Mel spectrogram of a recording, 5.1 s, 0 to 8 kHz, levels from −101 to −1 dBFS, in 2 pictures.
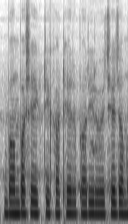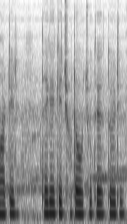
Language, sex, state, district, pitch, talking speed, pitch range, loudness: Bengali, male, West Bengal, Cooch Behar, 155 Hz, 140 wpm, 150-155 Hz, -18 LUFS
